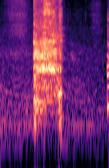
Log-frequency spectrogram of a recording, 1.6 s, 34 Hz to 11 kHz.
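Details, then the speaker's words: Circus horse undergoing a veterinary rebreathing (forced ventilation) exam, CO2 saturation used to amplify breath sounds to check for pathology: a single loud, harsh, rushing breath, deepened by forced rebreathing. "c'est qu'on les fait on les sature en en CO2 et nous ça permet pour nous d'amplifier les bruits respiratoires et donc d'écouter une éventuelle pathologie"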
